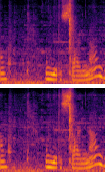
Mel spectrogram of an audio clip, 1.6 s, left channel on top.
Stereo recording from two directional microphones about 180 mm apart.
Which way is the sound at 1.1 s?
Centre (ahead or behind).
